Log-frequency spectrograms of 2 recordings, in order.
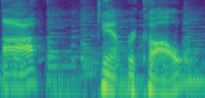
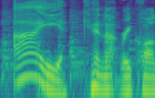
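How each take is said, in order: First: It is said in a mocking Southern US accent. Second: It is said in a standard, non-Southern accent. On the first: The speaker calls it wrong. "not ah, can't recall" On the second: The speaker calls it right. "It is I cannot recall"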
